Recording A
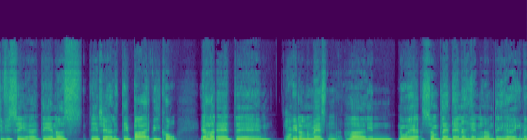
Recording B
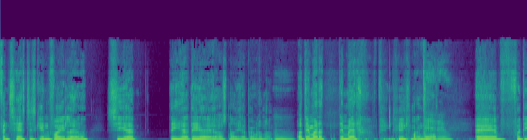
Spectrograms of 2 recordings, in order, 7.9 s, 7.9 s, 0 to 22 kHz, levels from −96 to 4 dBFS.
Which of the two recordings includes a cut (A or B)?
A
